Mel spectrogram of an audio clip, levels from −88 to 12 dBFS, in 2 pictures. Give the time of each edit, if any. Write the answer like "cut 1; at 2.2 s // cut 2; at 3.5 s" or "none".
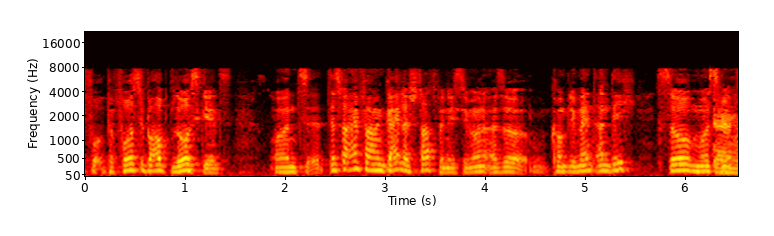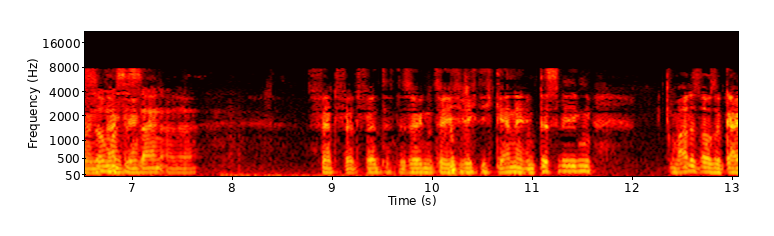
cut 1; at 10.9 s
